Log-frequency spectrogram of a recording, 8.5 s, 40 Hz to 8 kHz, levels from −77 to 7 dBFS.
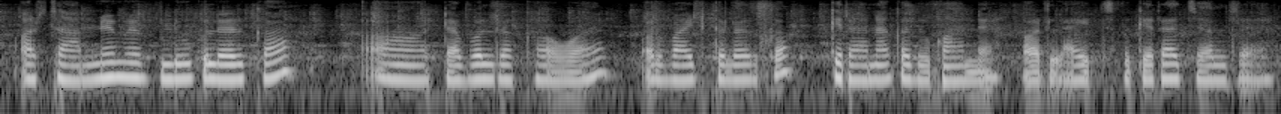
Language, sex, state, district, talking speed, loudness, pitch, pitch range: Hindi, female, Bihar, Sitamarhi, 175 wpm, -17 LUFS, 200 Hz, 195-210 Hz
